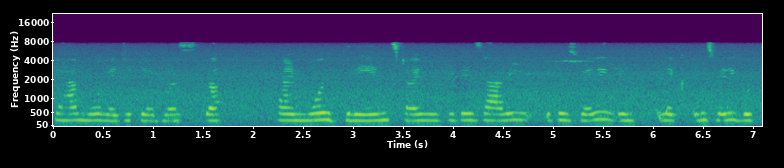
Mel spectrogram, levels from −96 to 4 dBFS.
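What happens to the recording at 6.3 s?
At 6.3 s the echo canceller is likely failing to fully remove the loudspeaker signal from the microphone, so the other side's voice leaking through is audible from 4.49 s to 7.09 s. It sits faintly beneath the speech, roughly 20 dB down.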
